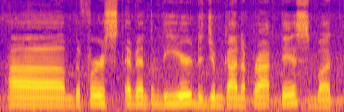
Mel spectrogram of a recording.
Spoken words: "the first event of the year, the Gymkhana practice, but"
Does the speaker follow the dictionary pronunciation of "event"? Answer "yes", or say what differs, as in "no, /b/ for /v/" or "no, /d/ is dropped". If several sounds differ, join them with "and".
yes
